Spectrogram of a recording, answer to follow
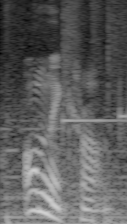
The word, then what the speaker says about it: Omicron: And yes, like the other variants, this one is named after the Greek alphabet letter Omicron. Yes, this is the real pronunciation, which I learned from a person of Greek descent.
